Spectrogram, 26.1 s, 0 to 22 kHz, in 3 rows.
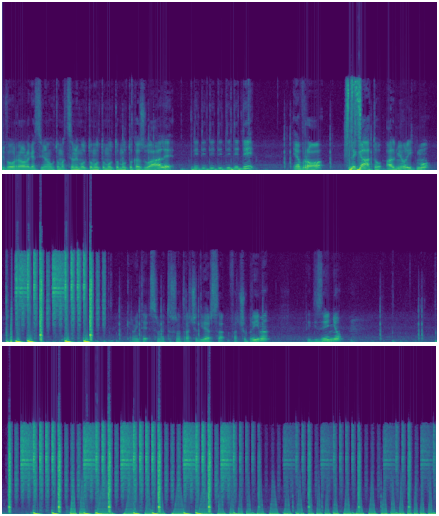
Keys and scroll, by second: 3.7 super+d.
